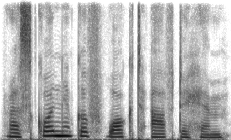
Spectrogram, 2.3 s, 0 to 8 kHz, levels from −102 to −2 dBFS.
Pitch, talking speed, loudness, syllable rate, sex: 205 Hz, 105 wpm, -17 LUFS, 4.4 syllables/s, female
